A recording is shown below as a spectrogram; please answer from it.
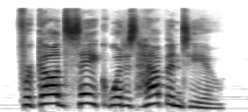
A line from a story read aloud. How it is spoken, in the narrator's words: screaming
